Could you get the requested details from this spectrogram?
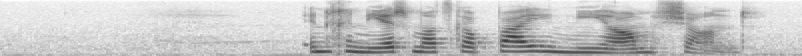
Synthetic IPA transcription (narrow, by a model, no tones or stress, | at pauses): ʔənχəniərsmɑːtskɐpəjniɐmʃɐ̰nd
